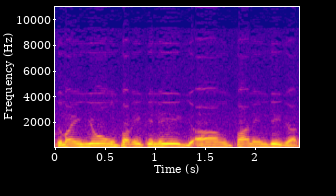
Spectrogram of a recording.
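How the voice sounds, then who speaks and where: Noticeable background noise sits behind this voice. A man speaks at a moderate pace. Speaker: radio announcer. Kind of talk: radio station sign-off and station ID.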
